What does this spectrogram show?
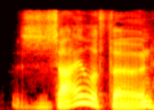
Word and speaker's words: xylophone: is easier to pronounce so xylophone has a z sound at the front instead of a traditional X sound and Xerox has two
